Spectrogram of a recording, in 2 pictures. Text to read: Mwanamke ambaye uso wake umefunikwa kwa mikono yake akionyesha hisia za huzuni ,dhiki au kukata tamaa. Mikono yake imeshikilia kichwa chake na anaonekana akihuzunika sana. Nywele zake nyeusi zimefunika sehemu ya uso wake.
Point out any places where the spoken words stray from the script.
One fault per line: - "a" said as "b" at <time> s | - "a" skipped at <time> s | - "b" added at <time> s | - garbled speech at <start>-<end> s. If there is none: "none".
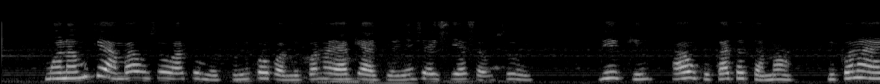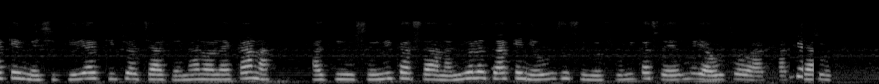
- garbled speech at 16.6-17.1 s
